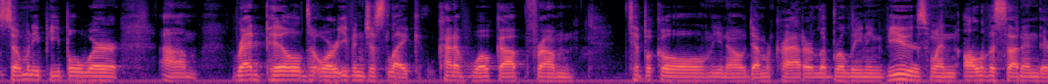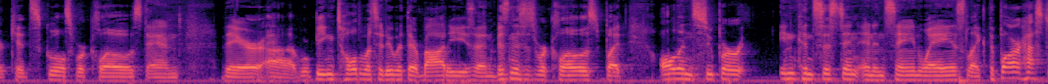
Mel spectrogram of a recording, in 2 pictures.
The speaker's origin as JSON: {"language": "English", "region": "New England", "country": "United States", "tie": "born or raised there", "said": "I grew up in New England"}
